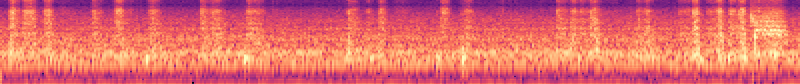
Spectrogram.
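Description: Marker pen writing on paper: a faint run of short, scratchy strokes as an algebraic expression is written out.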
